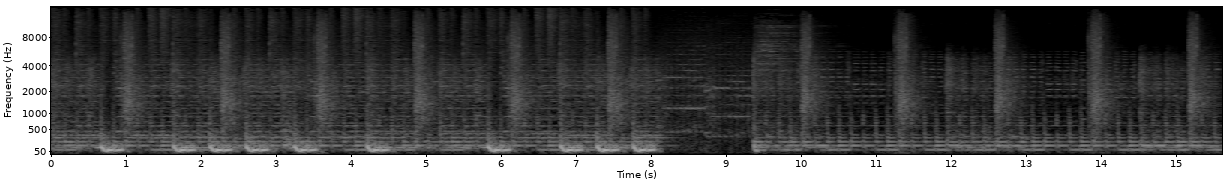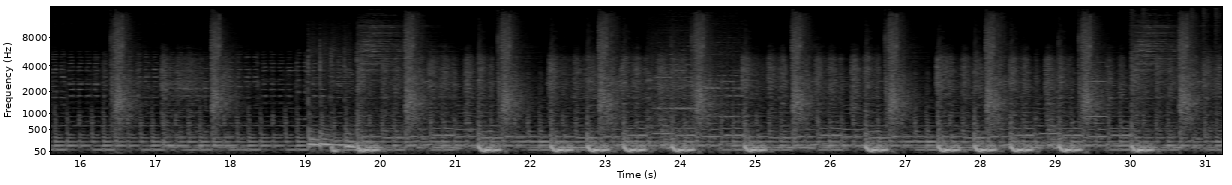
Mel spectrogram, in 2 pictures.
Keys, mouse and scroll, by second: 1.4-3.4 drag, 7.1-7.5 ctrl+scroll up 1, 9.3-11.0 drag, 11.7-12.7 scroll down 1, 13.5-17.5 alt+drag, 20.4-23.3 typing, 29.6 space, 30.0 click, 30.2-30.8 space.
